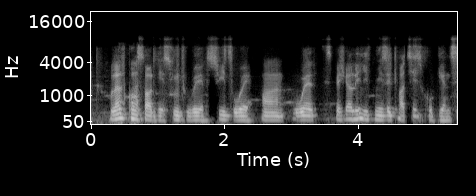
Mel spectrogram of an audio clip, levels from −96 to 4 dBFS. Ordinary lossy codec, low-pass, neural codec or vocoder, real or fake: Opus, 24 kbps; 7.2 kHz; codec, 16 kHz, 1 kbps, X-Codec, HuBERT features, trained on balanced general audio; fake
